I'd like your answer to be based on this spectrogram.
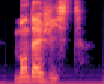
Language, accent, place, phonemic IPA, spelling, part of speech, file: French, France, Lyon, /bɑ̃.da.ʒist/, bandagiste, noun, LL-Q150 (fra)-bandagiste.wav
- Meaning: a person who makes or sells bandages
